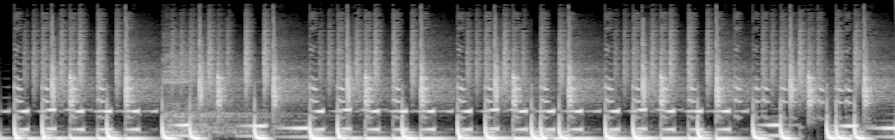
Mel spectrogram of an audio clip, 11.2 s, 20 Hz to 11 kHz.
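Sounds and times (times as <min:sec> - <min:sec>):
130 bpm breakbeat drum loops and breaks: 0:00.2 - 0:11.1.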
